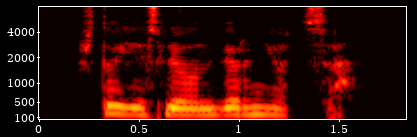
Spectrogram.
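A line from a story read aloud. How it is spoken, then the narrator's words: Quiet question. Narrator (Russian): тихо спрашиваю я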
